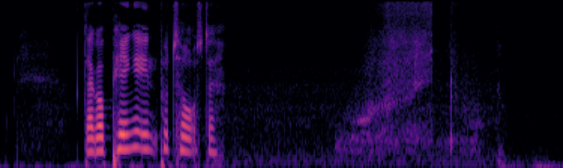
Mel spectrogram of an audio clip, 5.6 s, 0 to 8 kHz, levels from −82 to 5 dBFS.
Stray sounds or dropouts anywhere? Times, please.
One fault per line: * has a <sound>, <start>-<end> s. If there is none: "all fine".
* has a whoosh, 3.3-4.9 s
